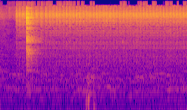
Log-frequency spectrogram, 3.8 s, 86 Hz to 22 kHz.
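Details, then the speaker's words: Rinnai gas water heater with good new battery but gas supply disconnected to simulate empty gas: fast, sharp, high ticking several per second continues with no flame catching, then stops; water temperature stays at 31 °C; igniter clicking with no gas, gas must be replaced. "Ya, dia bunyi terus. Setelah sekian lama dia akan mati, ya. Ini mati dan apinya tetap tidak hidup."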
